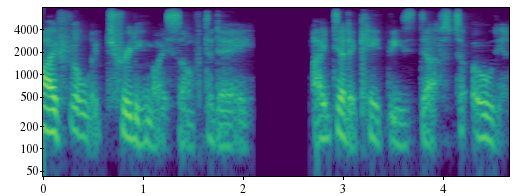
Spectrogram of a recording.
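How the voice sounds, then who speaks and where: A put-on character voice comes through raspy, with a low-to-middle pitch. The pace is moderate. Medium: read story. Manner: calm, smug.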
